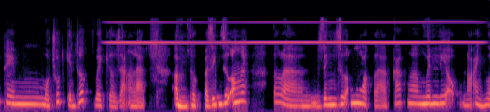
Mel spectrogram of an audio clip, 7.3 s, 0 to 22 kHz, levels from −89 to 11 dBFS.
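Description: Speech with a feedback whistle from 1.48 s to the end: a thin 5.3 kHz tone at one pitch, slowly swelling and fading, sitting just under the speech, likely from a speaker-to-microphone loop held at the edge of howling. Unlike full feedback, it never grows.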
